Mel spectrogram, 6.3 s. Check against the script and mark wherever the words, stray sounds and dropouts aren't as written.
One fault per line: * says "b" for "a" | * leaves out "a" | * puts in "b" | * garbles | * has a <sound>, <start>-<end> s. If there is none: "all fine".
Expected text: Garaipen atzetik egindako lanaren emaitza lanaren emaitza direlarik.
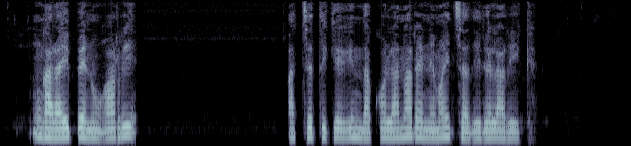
* puts in "ugari"
* leaves out "lanaren emaitza"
